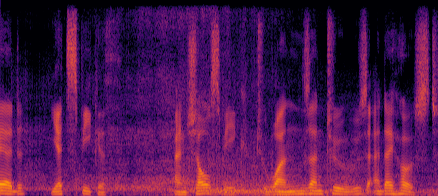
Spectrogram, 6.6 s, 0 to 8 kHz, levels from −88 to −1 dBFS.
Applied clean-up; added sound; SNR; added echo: none; Aircraft; 10 dB; none.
